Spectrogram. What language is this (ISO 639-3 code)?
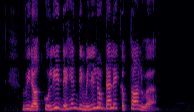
pus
